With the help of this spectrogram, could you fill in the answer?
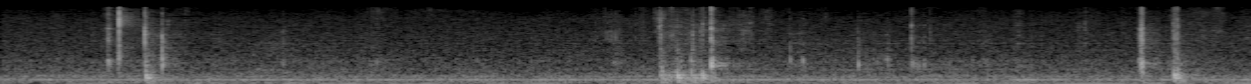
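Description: A utility knife blade scrapes and carves thin curls off a palm-sized, solid pink speckled bar of soap held in the hand. Three clusters of short, crisp, bright scraping clicks stand out over a quiet, steady low hum, each dying away almost instantly.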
